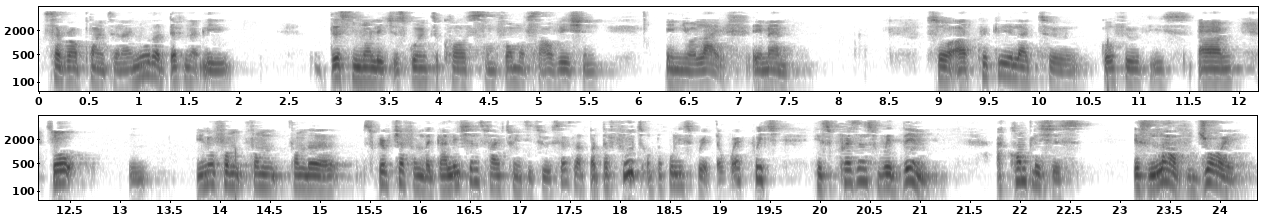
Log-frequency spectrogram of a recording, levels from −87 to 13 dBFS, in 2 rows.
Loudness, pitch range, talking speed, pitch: -26 LUFS, 110-155 Hz, 155 wpm, 125 Hz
